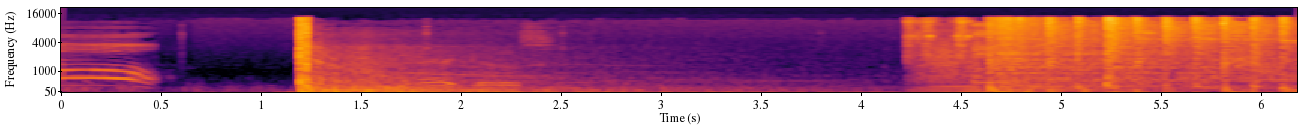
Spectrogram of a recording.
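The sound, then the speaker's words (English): A sharp blast goes off as special operators blow up a drug lab and its processing equipment in Afghanistan. A long, rumbling decay follows, then a second broad burst of noise near the end, with a brief voice at the start. “The special operators set fire to the lab and blow up the drugs and processing equipment.”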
